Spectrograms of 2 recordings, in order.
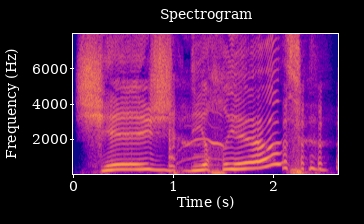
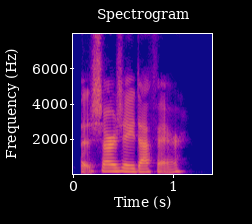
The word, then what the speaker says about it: chargé d'affaires: Charge d'affaires? – It is quite shocking how bad. – Okay, well, what is it? What I'm doing it phonetically. What is it? Chargé d'affaires. – Chargé d'affaires? – I mean, I was supposed English.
